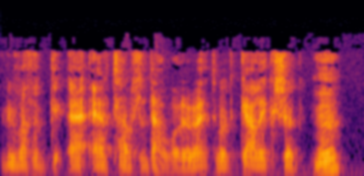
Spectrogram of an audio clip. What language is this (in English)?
Welsh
